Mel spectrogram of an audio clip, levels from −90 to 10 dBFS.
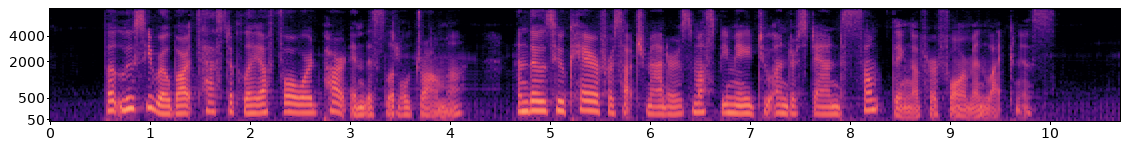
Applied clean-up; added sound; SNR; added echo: neural separator model SepFormer DNS4.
